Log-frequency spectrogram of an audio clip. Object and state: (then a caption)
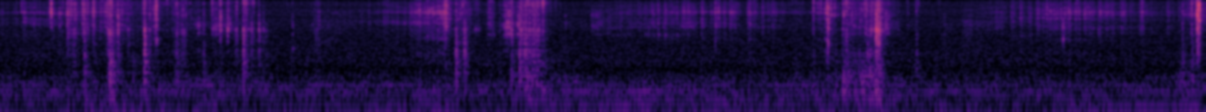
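Dry bar soap being cut. A solid, rectangular bar of dried green soap is held in the hand and cut in strokes with a yellow utility knife, with shavings piling up. Bright, dry scraping and crumbly crunching bursts come at irregular intervals over a quiet background, with sharper cracks near the middle and at the end.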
